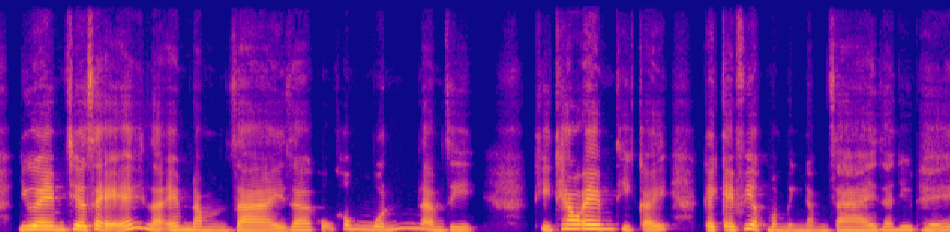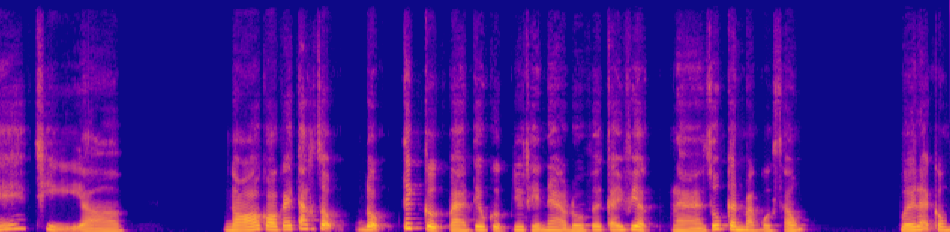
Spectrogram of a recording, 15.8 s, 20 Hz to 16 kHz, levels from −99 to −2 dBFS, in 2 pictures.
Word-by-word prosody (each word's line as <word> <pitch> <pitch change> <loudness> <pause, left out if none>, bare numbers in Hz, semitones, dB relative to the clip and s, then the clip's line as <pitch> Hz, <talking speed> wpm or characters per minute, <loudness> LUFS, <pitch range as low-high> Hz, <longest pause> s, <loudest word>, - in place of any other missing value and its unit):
như 250 +1 +6
em 240 -1 +6
chia 250 0 +7
sẻ 245 -3 +5
ấy 295 +9 +2
là 280 - +1
em 225 +1 +1
nằm 195 -4 -3
dài 190 -2 +2
ra 215 +2 -1
cũng - - -8
không 255 -3 -4
muốn 250 +9 -3
làm 200 -9 -1
gì. 200 -2 -5 0.5
Thì 240 -3 -3
theo 290 -1 +6
em 285 -1 +7
thì 245 -4 -5
cái 245 - -1 0.3
cái 215 - +2
cái 220 0 +1
việc 280 -6 +4
mà 205 - -2
mình 185 -2 -7
nằm 185 -1 -7
dài 195 +1 -2
ra 215 - -3
như 225 +1 -2
thế 220 +7 -2
chỉ, 235 -6 -6
ờ 80 0 -4 0.8
nó 195 +4 +1
có 245 -3 +2
cái 255 +1 0
tác 290 - -1
dụng 285 - +2 0.2
động - - +1 0.2
tích 330 -1 +2
cực 195 - +4
và 180 -1 0
tiêu 220 - +2
cực 205 -3 -4
như 215 - -2
thế - - -3
nào 200 -1 -3
đối 175 0 -2
với 110 - -1
cái - - -2
việc 235 -5 +3 0.2
là 170 -2 -3
giúp 265 +6 +1
cân 235 -3 +3
bằng 195 -2 -3
cuộc 175 -1 -6
sống 175 +1 -3 0.8
với 195 +1 +2
lại - - -1
công 205 0 -3
215 Hz, 225 wpm, -23 LUFS, 190-250 Hz, 0.8 s, chia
